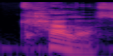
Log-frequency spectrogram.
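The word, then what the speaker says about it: καλός: And particularly Plato saw beauty as kalos or kalos. I think that's the right way to say it.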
